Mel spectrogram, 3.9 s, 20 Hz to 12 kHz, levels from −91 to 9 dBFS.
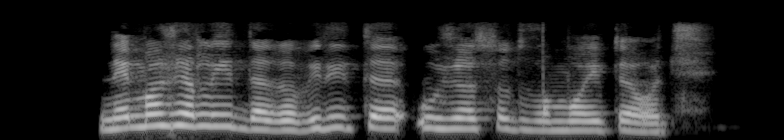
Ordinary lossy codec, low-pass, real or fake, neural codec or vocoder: MP3, 48 kbps; 7.2 kHz; fake; codec, 16 kHz, 4 kbps, X-Codec, HuBERT features, trained on balanced general audio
